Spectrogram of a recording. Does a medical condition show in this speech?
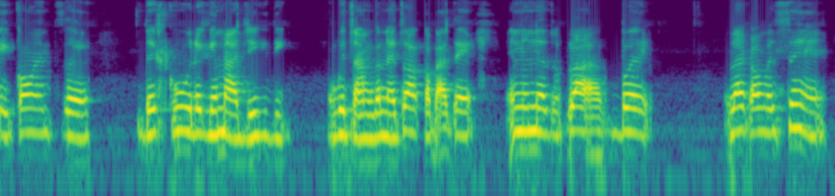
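Yes: cerebral palsy; caused by birth stroke.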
